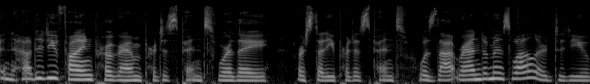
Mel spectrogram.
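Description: An unremarkable speaking voice from a woman, medium in pitch, with lively intonation. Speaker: radio host. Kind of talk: casual chat. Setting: studio.

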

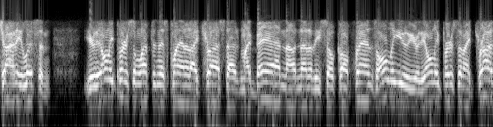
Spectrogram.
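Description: A man puts on a guttural character voice at a fairly high pitch. He talks at a fairly quick pace with fairly even intonation. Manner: intense, desperate.

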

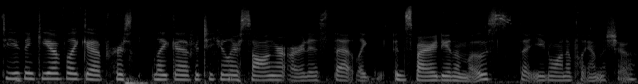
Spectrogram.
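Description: A woman speaks in a plain, everyday voice of medium pitch with ordinary pitch variation. She talks at a fairly quick pace, with hardly any pauses. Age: young. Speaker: student radio co-host. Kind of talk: radio announcements and chat.

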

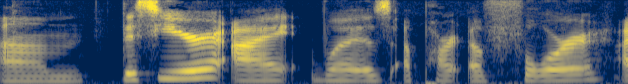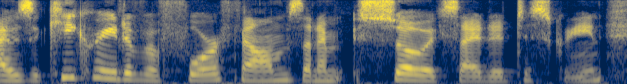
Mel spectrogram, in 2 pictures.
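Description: A normal speaking voice from a woman at medium pitch, moderate pace with hardly any pauses, ordinary pitch variation, on a very clean recording with a silent background. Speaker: film production student. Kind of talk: casual chat. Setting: studio.

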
